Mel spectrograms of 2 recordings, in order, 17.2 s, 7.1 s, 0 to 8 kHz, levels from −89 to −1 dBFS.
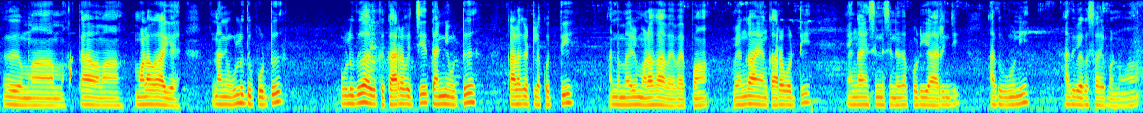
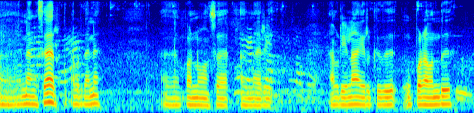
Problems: background conversations at intervals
